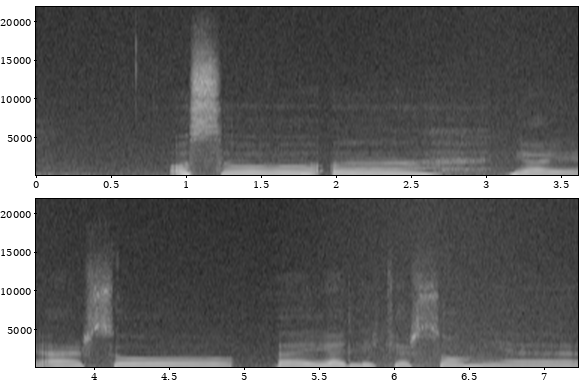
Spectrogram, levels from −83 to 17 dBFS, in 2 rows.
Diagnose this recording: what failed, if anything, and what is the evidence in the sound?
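Nothing failed: apart from the speech there is only the room's own background noise, about 23 dB below it, which belongs to the recording rather than to any stage of the system.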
